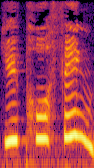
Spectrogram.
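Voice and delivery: loud, high, slow booming welcome; big booming giantess voice. A narrator's reading. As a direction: boom it out like a kindly giantess. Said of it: "boomed the giantess".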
